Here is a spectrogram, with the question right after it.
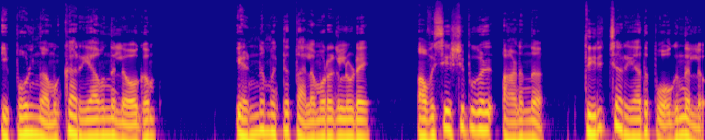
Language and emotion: Malayalam, fearful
